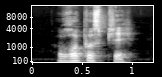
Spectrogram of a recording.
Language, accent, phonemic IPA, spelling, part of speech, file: French, France, /ʁə.poz.pje/, repose-pied, noun, LL-Q150 (fra)-repose-pied.wav
- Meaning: 1. footstool (a low stool) 2. footrest for motorcycle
